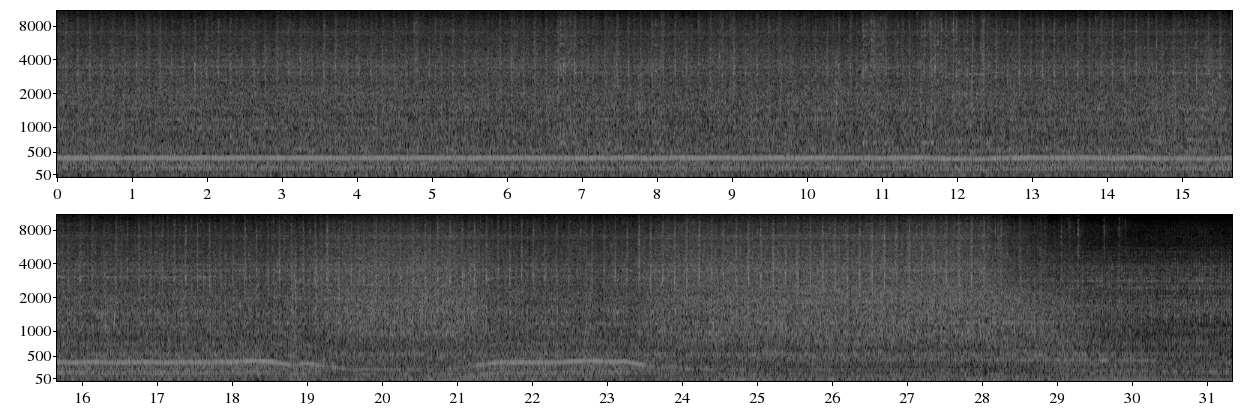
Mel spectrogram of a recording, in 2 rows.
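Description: New Holland 4040F vineyard tractor running with its Colombardo single-blade hedge trimmer driven, a steady machine whine over the engine. About two-thirds through, the whine drops in pitch, climbs back for a couple of seconds, then falls again.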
